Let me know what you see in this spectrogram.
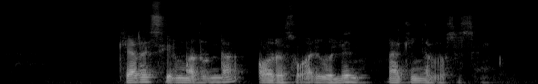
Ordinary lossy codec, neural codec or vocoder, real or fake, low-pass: none; codec, 44.1 kHz, 7.8 kbps, Pupu-Codec; fake; none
